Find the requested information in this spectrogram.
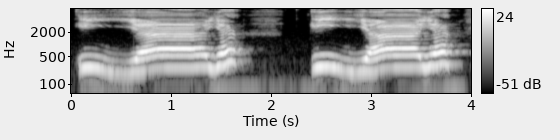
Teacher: حمزہ کو یا کے ساتھ شدت سے ملائیں گے کیونکہ تشدید ہے اوپر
